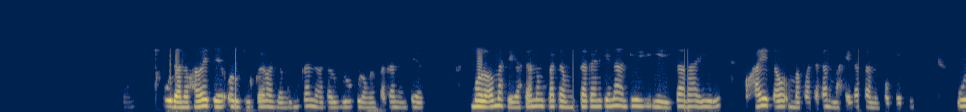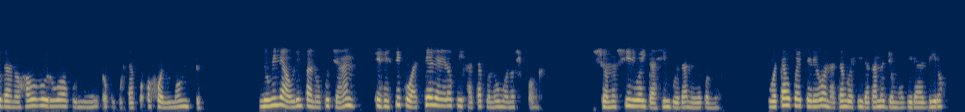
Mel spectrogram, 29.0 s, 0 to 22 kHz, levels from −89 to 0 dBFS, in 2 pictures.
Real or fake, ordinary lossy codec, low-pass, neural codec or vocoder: real; Opus, 32 kbps; 3.6 kHz; none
